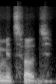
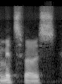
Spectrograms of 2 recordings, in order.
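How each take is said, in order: First: The word ends with a t sound. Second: The word ends with an s sound. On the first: This is how Israelis say it. "Israelis would say mitzvot" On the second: This is how Americans say it. "Americans say mitzvos"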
